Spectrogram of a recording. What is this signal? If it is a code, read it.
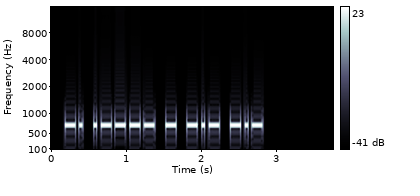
Morse code, heard as a keyed tone, about 25 wpm, 700 Hz. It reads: N1TKK
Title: USA Call Signs - 5 Characters - Repeated 3x - 25wpm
